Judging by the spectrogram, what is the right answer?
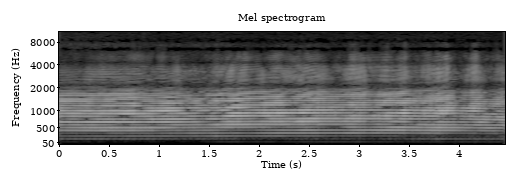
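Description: Aerobatic propeller plane's engine and propeller droning steadily overhead during a smoke-trailing manoeuvre.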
